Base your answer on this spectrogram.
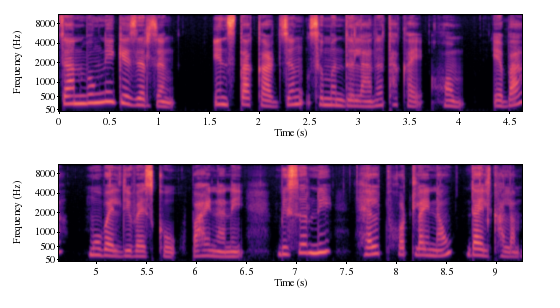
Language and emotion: Bodo, neutral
